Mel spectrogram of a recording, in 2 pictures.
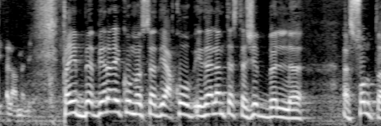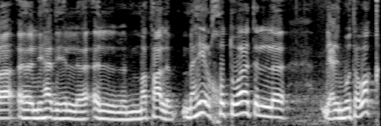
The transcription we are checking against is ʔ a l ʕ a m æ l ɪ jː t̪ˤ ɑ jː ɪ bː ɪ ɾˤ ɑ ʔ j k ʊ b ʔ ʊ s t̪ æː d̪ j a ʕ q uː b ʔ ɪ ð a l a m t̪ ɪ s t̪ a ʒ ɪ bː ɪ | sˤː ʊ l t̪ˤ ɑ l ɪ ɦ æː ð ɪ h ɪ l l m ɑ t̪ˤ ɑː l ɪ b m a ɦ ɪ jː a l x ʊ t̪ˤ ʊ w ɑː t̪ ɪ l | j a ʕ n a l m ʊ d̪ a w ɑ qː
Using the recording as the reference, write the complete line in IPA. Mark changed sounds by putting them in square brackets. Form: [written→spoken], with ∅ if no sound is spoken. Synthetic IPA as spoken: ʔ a l ʕ a m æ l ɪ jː t̪ˤ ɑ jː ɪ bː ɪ ɾˤ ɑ ʔ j k ʊ [b→m] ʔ ʊ s t̪ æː d̪ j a ʕ q uː b ʔ ɪ ð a l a m t̪ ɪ s t̪ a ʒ ɪ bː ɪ | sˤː ʊ l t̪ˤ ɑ l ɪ ɦ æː ð ɪ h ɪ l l m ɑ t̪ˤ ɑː l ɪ b m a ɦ ɪ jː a l x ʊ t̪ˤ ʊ w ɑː t̪ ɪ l | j a ʕ n [a→i] l m ʊ [d̪→t̪] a w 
